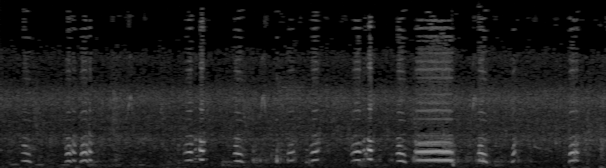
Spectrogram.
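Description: Birds calling with many short, quick chirps that repeat throughout, and one louder, longer nasal call a little after four seconds in.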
